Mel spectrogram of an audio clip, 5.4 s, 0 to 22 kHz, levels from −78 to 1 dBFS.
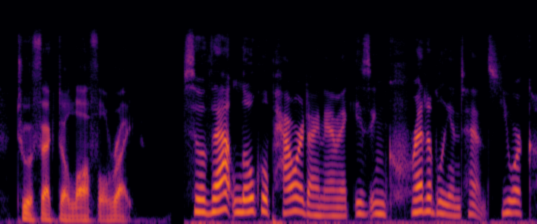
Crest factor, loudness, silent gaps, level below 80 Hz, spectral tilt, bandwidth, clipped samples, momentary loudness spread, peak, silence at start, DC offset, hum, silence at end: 20 dB; -28 LUFS; 1.71-1.82 s; -46 dBFS; -5.5 dB/octave; 13 kHz; under 0.1%; 12 LU; -8 dBFS; 0.15 s; under 0.1%; none; 0 s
